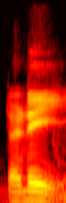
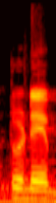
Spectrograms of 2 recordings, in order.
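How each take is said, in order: First: The first vowel is reduced and very short. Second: The first vowel is a full 'oo'. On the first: The speaker calls it right. "But it is ટડે" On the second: The speaker calls it wrong. "It is not ટુડે"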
